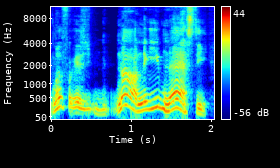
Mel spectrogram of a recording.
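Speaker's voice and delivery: high-pitched mock disgust, pitch jumping up; disgusted outburst. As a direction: recoil at something gross.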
